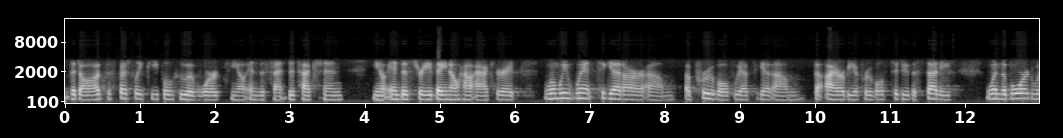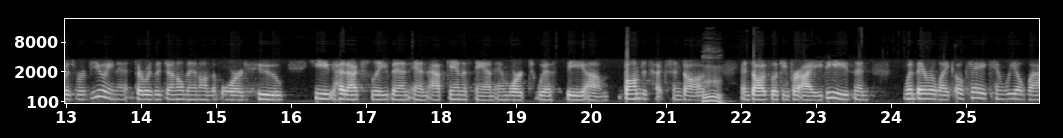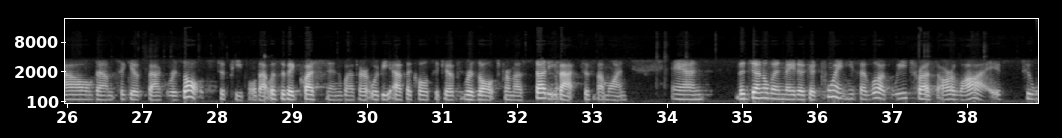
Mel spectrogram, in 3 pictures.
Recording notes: opens the phone lines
